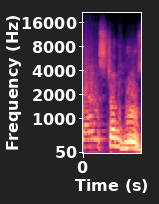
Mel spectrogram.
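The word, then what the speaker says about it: Langston Hughes: আচ্ছা, এই ড্রিমস এর আরেকটা কবিতা, এটা ল্যাংস্টন হিউজের, এটা উচ্চারণ হচ্ছে ল্যাংস্টন হিউজ, ইউনিট 6 এর লেসন 2।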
